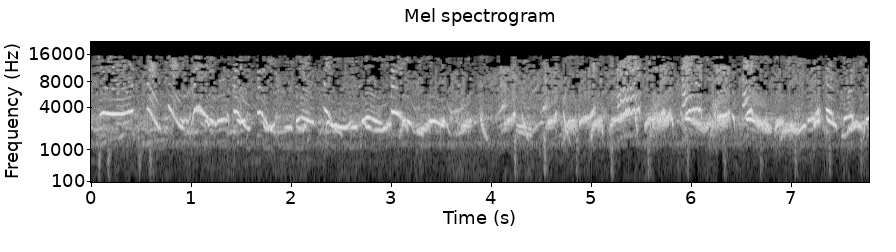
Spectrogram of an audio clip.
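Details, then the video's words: Wambi birds, male and female, calling busily as lure sound: a continuous stream of quick twisting whistles and twittering notes, loud and unbroken, with scattered sharp ticks. "Suara burung wambi betina jantan gacor"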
